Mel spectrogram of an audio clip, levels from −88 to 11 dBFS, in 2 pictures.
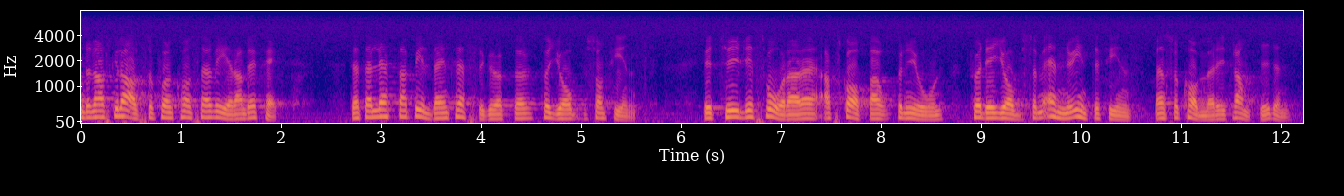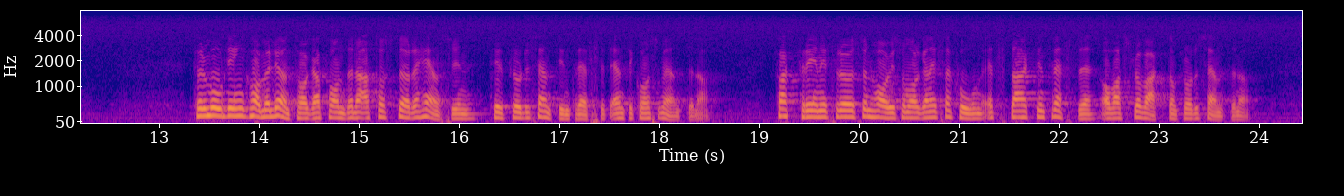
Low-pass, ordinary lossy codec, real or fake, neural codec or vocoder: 7.2 kHz; none; real; none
